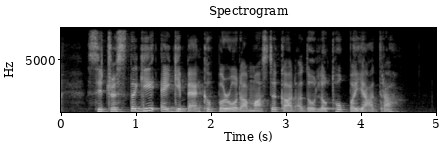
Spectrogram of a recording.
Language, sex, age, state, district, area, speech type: Manipuri, male, 18-30, Manipur, Imphal West, rural, read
